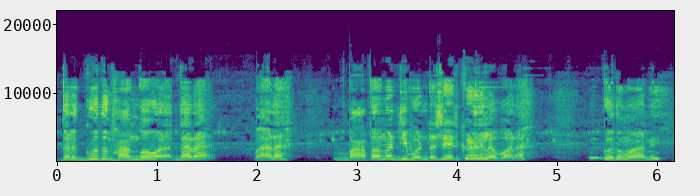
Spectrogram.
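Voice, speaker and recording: A performer voicing a foul-mouthed, rebellious young boy worker in a comic cartoon, ranting in a coarse, squeaky, creaky voice. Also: normal speed, heavily acted. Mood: exasperated ranting. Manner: ranting, coarse, constantly cursing.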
